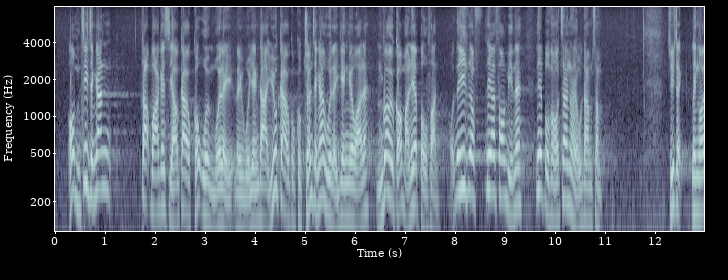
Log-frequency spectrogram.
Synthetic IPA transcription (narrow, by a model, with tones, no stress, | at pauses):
ŋɔː˨˧m̩˨˩t͡siː˥t͡sɪ˨ŋkaː˥n | t̪aː˨˧p̚waː˨˩kɛː˧siː˨˩hɐ˨wkaː˧jʊ˨kːʊ˨˥k̚wuː˨˧˥m̩˨˩wuː˨˧jle˨˩jle˨˩jwuː˨˩jːɪ˧ŋt̪aː˨jɥy˨˩˨kaː˧jʊ˨kːʊ˨kːʊ˨k̚t͡ʃœ˨˥ŋt͡sɪ˨ŋkaː˥nwu˨˧jle˨˩jjɪ˧ŋkɛː˧waː˨˥lɛː˥m̩˨˩kɔː˥hɵ˧ɥkɔː˨˥ŋmaː˨˩liː˥jɐ˥t̚po˨wfɐ̰˨˩n | ɔ˨˧liː˥liː˥jɐ˥t̚fɔː˥ŋmiː˨˩nlɛː˥liː˥jɐ˥t̚po˨wfɐ˨nɔː˨˧˥t͡sɐ˥nhɐ˨jho̰˨˥wt̪aː˥msɐ˥m | t͡ʃyː˨˥t͡sɪ˨k̚lɪ˨ŋːɔː˨˧j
